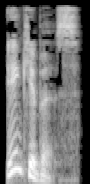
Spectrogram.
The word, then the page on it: incubus: British English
